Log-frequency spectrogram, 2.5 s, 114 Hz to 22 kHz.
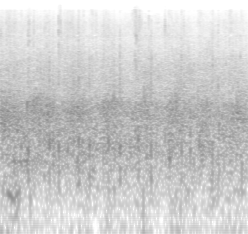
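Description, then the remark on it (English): Steady applause from an audience celebrating a couple's 46th wedding anniversary, a dense wash of many hands clapping at once with no single claps standing out, holding an even, moderate level throughout. “Thanks for clapping.”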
